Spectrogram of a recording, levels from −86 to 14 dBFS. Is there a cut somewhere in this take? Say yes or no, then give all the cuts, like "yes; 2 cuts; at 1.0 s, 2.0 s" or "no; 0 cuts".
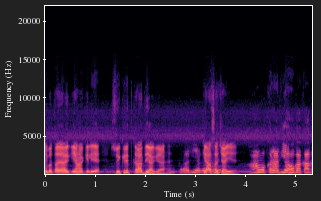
no; 0 cuts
